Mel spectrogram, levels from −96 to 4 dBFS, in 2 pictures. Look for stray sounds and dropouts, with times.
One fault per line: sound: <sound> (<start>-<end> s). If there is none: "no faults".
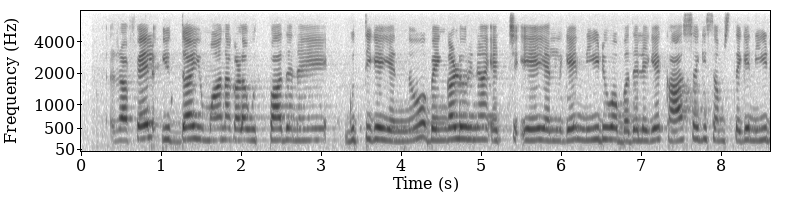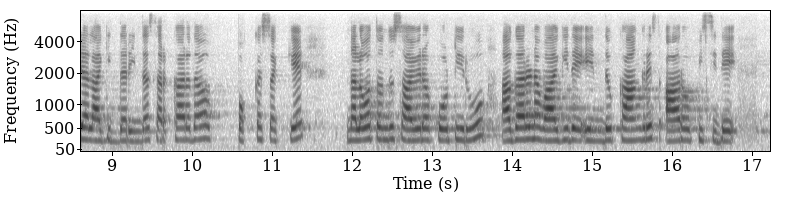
no faults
